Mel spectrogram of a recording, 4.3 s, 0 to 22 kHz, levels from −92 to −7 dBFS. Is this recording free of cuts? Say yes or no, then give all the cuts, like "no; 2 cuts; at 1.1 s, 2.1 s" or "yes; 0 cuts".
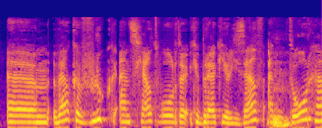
yes; 0 cuts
